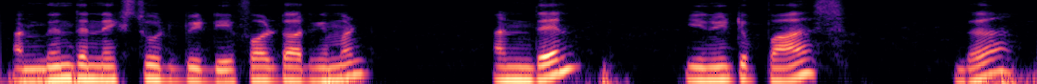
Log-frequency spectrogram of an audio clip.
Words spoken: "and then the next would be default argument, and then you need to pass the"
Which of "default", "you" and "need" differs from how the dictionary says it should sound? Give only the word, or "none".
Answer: none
